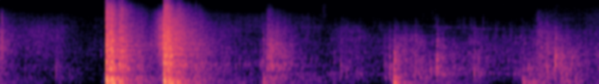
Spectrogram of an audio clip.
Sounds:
Explosion, Fireworks

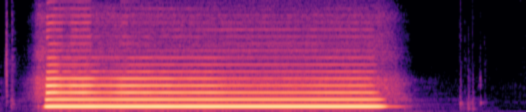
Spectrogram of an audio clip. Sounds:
Music, Wind instrument, Musical instrument

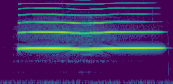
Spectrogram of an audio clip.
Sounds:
Musical instrument, woodwind instrument, Music

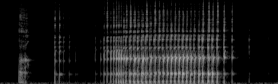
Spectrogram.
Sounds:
Burping

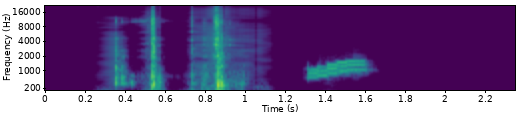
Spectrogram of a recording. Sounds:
Alarm, Telephone

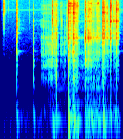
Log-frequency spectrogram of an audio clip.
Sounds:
Coin (dropping), Domestic sounds

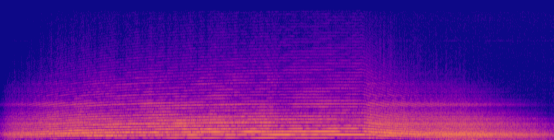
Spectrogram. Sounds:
Alarm

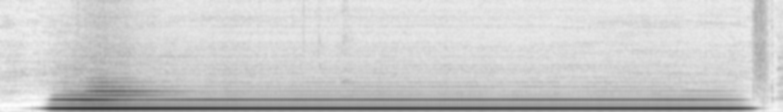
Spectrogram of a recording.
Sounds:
Music, Musical instrument, woodwind instrument

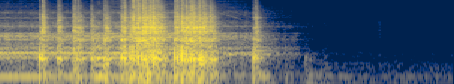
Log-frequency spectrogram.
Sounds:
Engine

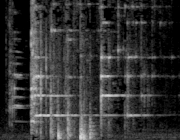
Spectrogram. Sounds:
Glass, Shatter

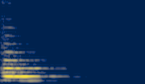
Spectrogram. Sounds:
Wind instrument, Musical instrument, Music

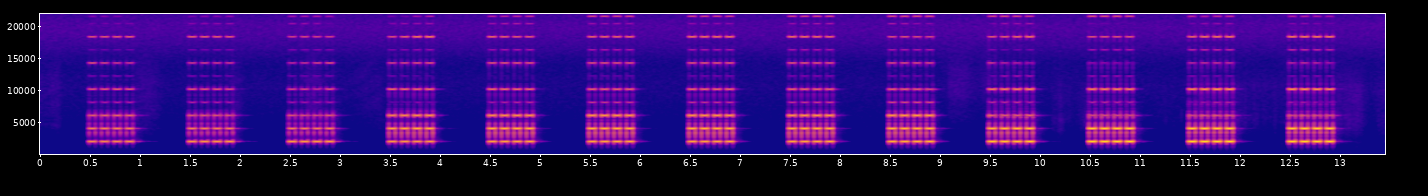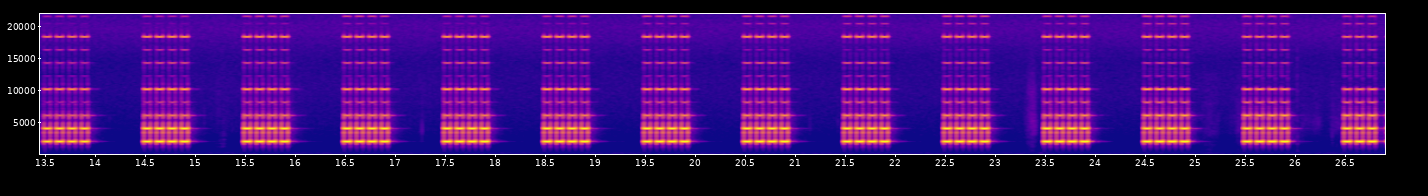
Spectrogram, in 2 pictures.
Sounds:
Alarm

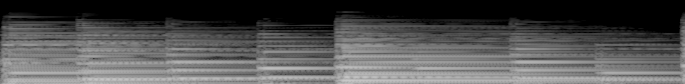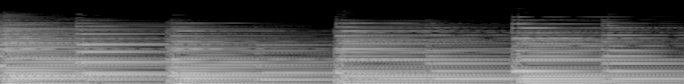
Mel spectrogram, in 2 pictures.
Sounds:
Music, Musical instrument, Piano, Keyboard (musical)

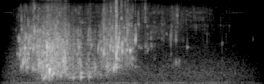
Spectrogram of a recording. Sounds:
Liquid, splatter, Water

